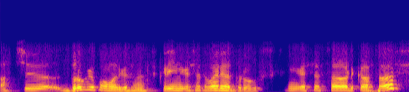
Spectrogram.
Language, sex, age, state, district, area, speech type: Kashmiri, male, 18-30, Jammu and Kashmir, Ganderbal, rural, conversation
